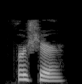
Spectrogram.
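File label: "for sure", en, uk British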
